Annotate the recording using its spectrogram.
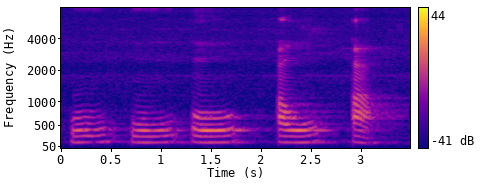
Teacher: तो वृत्ताकार स्वर, इनके उच्चारण में होठों का आकार गोल हो जाता है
